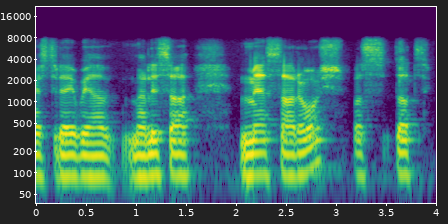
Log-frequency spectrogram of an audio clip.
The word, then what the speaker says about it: Mészáros: And to discuss this topic, joining us today, we have Melissa Mészáros. Was that correctly pronounced?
